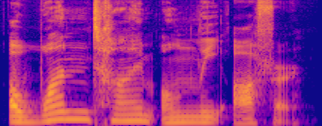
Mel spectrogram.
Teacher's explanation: The number one is spelled with an O, but it has a W sound, which is a consonant sound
